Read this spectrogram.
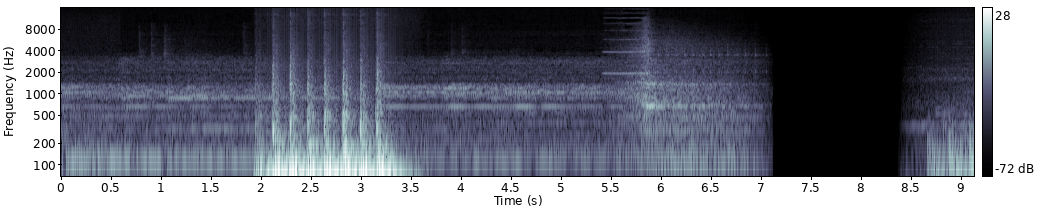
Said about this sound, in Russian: Но не дай бог, оно постучится в вашу дверь.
